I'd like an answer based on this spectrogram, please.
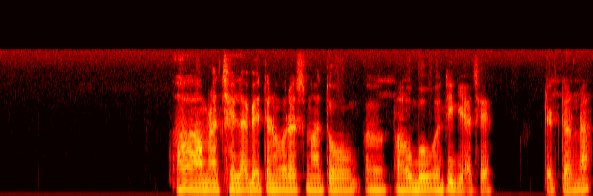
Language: Gujarati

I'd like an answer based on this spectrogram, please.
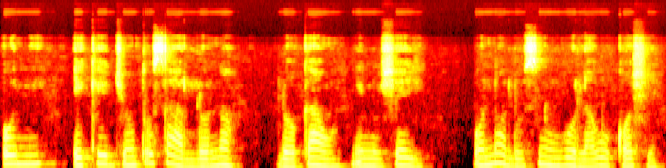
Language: Yoruba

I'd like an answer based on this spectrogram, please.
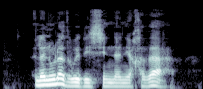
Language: Kabyle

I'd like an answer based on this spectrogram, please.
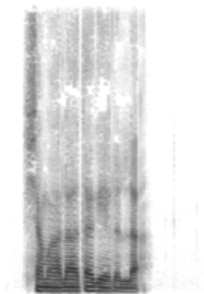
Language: Tigre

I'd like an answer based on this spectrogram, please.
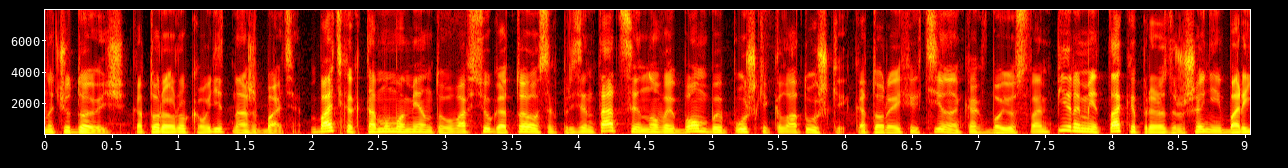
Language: Russian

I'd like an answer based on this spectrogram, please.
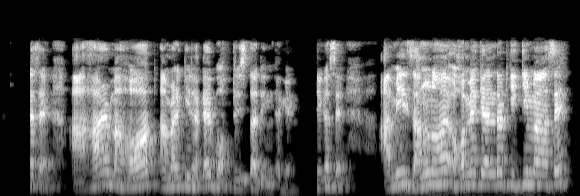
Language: Assamese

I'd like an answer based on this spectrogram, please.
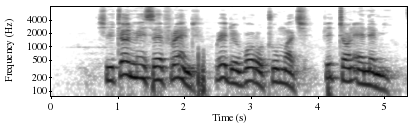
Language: Nigerian Pidgin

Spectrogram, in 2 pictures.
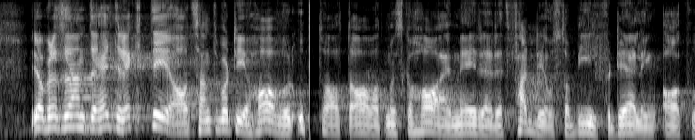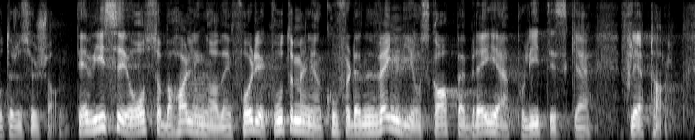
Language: Norwegian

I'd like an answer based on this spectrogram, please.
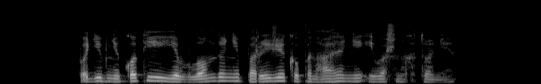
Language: Ukrainian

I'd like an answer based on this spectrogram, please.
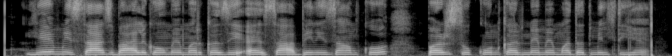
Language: Urdu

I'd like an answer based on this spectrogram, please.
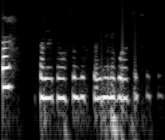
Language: Pashto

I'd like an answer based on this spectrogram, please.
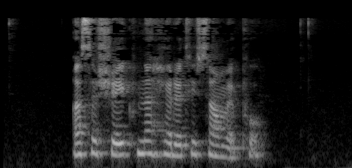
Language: Georgian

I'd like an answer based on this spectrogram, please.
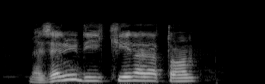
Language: Kabyle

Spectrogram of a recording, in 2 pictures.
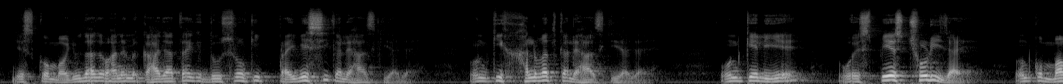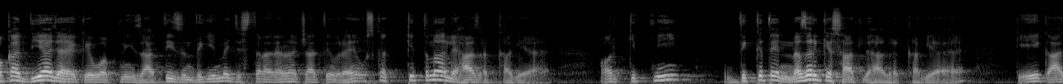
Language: Urdu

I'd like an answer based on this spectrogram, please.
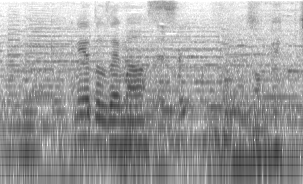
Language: Japanese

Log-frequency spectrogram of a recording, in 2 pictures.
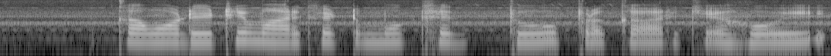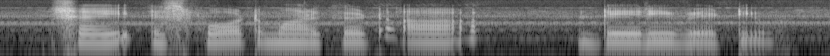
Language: Magahi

